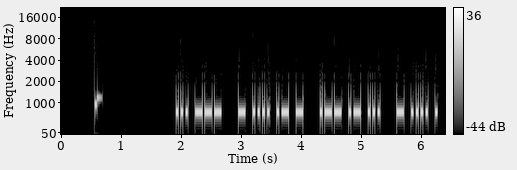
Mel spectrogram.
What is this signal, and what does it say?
Morse code, heard as a keyed tone, about 30 wpm, 700 Hz. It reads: SO THAT WAS THE
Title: Sentences from Top 100 Words 30wpm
